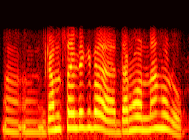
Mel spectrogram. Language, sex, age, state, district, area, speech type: Assamese, female, 45-60, Assam, Goalpara, urban, conversation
